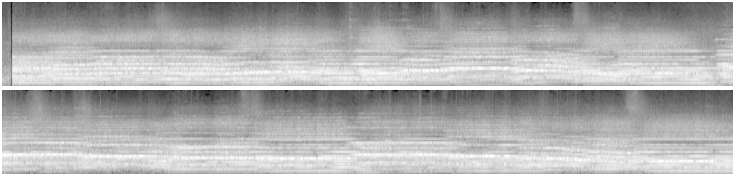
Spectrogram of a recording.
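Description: Church choir singing in long sustained phrases, with a short break between phrases about fourteen seconds in.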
